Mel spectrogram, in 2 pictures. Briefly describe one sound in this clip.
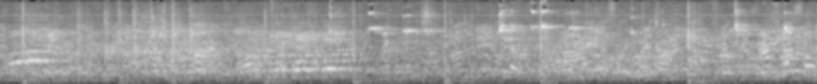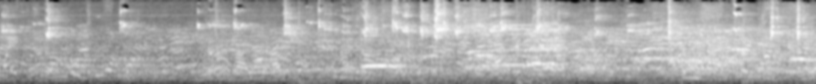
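A crowd of spectators chatters and shouts in an echoing gym.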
